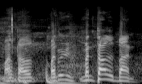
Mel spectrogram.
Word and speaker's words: Montalban: Montalban. There you go. I'm pretty sure if you told the driver to go there, he would figure it out. Para po sa Montalban.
